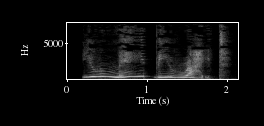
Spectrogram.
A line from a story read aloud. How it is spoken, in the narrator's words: I said in an unsteady voice, my lips twitching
